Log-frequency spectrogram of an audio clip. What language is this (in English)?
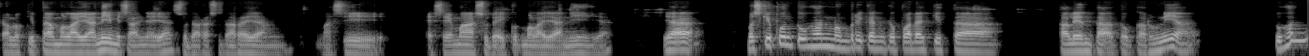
Indonesian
